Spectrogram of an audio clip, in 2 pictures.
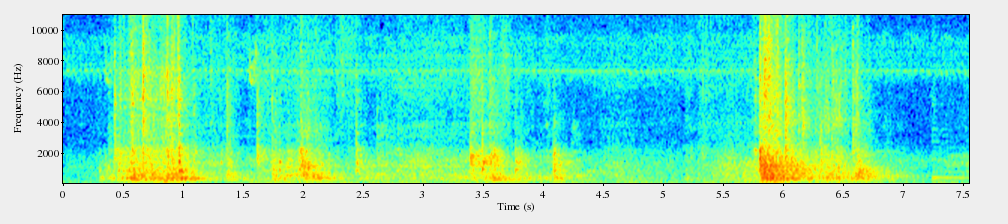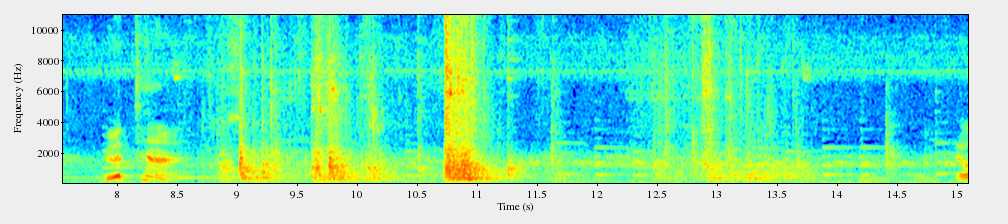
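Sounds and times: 
lawn chairs dragged and scraping: 0.3 - 15.0
quieter rustling: 0.3 - 15.0.

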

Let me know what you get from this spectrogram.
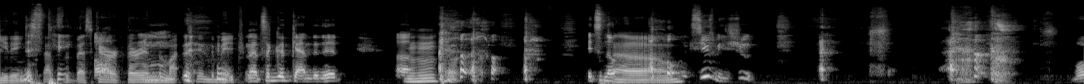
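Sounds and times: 
speech: 0.0 - 5.1, 5.9 - 10.1
rough throaty coughs: 4.4 - 5.5, 6.4 - 6.8, 8.2 - 8.4, 9.4 - 10.3.

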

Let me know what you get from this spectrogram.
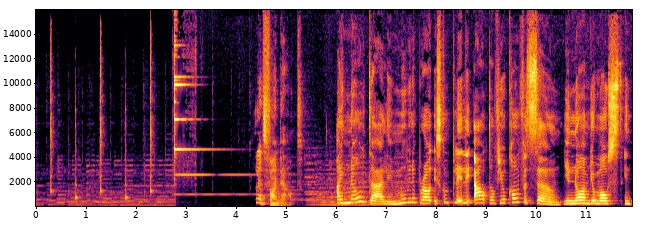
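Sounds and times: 
quiz answer countdown timer ticking: 0.0 - 2.6
low musical bed: 0.0 - 8.0
bright bell-like chime: 2.7 - 5.0
speech: 4.4 - 5.3, 6.0 - 11.9.

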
